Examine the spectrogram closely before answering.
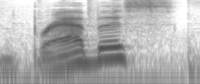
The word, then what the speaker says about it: Brabus: pronouncing this right, but it's Brabus, but it's spelled B-R-A-B-U-S, so I probably am saying it wrong.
